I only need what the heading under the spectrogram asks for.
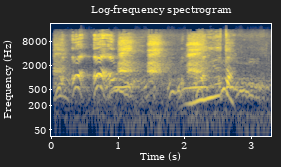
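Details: Barred Owl at Minoru Park, Richmond, BC, Canada, 9 May 2012: a rapid run of arched, wailing hoots that swoop up and down, with people talking nearby.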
